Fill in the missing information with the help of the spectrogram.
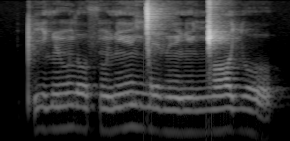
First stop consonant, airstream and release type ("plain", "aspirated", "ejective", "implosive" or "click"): ejective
